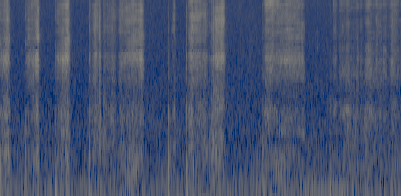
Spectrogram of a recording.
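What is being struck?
Glossy paper magazine page.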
